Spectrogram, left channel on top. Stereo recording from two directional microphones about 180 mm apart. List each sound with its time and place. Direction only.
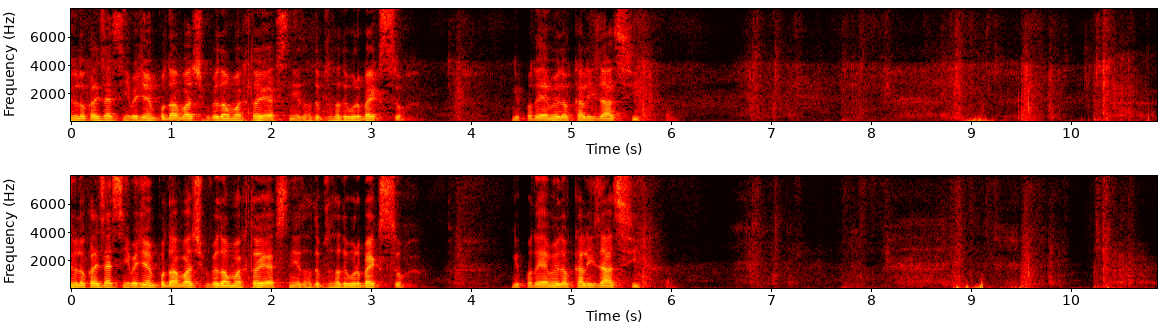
0.0 s a man's voice: 40° right (ahead or behind)
4.4 s a man's voice: 35° right (ahead or behind)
